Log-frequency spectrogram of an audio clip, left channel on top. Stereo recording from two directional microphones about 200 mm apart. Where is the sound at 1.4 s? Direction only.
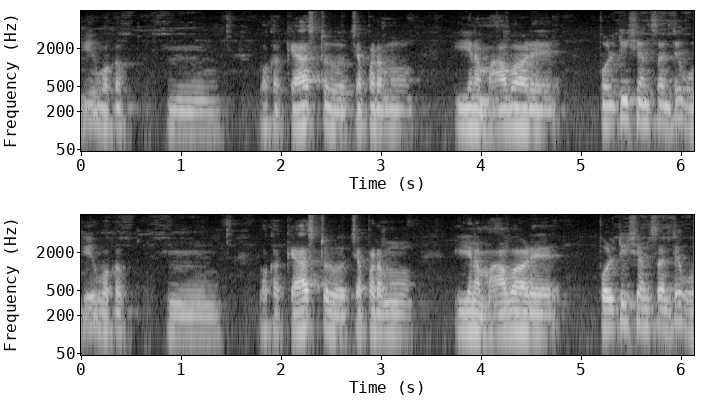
25° right (ahead or behind).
